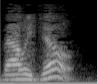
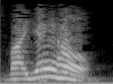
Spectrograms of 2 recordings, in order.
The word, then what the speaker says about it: Vallejo: It's Valley Joe. She said, well, it's no big deal, but it's Vallejo. He said, it is a big deal. You say it right.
